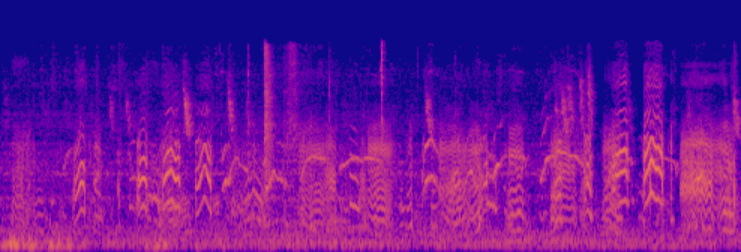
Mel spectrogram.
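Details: Thirteen-day-old puppies nursing from their mother, giving many overlapping high whimpers and squeaks, short arched whines rising and falling in quick irregular succession, with soft shuffling throughout.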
